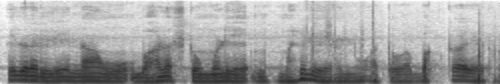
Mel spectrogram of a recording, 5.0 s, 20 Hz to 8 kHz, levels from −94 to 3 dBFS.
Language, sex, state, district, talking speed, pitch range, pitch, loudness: Kannada, male, Karnataka, Shimoga, 95 wpm, 90-100 Hz, 95 Hz, -19 LUFS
